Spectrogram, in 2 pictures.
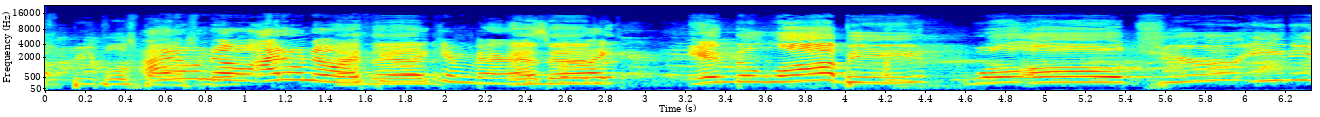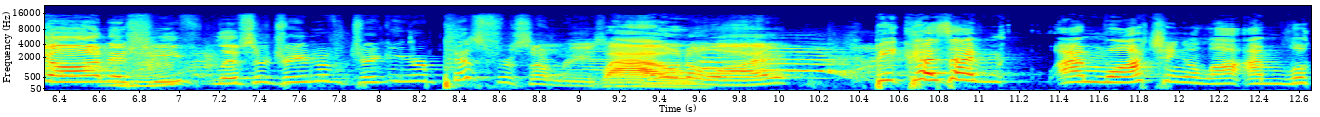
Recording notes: IT'S OUR FIRST LIVE EPISODE!!! At our favorite restaurant.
